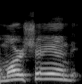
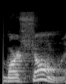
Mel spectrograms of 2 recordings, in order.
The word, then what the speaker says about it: Marchand: I think most people know Marchand. Marchand. It should be Andrew Marchand.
